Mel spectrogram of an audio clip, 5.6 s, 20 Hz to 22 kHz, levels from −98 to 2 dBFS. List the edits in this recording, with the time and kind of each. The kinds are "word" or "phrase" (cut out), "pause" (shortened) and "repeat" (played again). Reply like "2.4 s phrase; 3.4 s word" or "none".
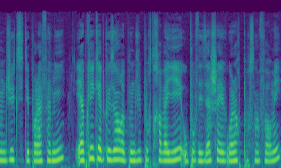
3.9 s word; 4.5 s word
